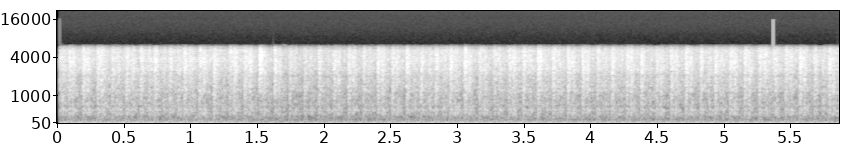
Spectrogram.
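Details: VW Type 4 2-litre engine running: sharp, rapid, loud, fairly uneven knocking like gunfire; cause not yet known, recorded for remote diagnosis.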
